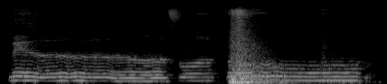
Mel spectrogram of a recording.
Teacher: Jadi futur ke atas ya nadanya.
